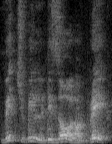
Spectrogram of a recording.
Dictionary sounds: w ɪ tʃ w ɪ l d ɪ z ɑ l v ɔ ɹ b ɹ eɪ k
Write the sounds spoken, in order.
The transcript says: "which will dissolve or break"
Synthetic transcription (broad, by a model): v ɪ tʃ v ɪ l d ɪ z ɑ l ɔ ɹ b ɹ eɪ k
